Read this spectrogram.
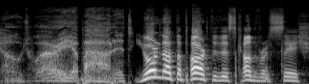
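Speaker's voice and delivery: loud, creepy, ominous scary voice. Voicing a thought inside another character's head, telling an onlooker to stay out: scary voice. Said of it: "I like scary voice".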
